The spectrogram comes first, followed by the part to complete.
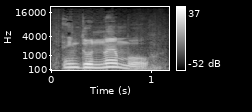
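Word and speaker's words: ἐνδυναμόω: A palavra fortalecei-vos no grego é endu endunamo. Endunamo, aliás, é assim que pronuncia. Endunamo.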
